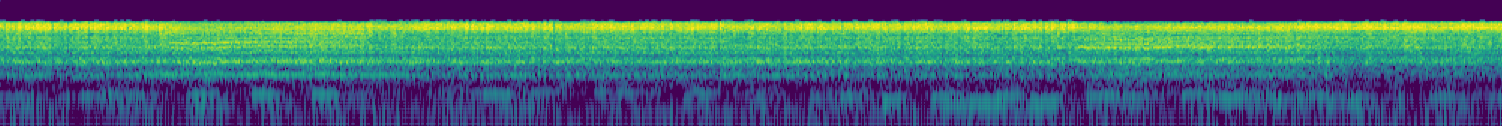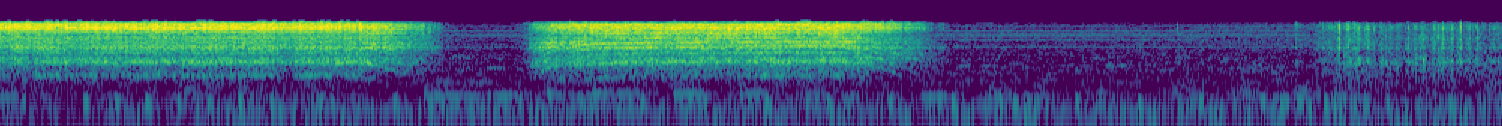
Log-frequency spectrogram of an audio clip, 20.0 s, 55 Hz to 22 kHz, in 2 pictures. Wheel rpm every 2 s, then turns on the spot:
160, 160, 160, 160, 160, 160, 80, 140, 10, 10.
18-20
